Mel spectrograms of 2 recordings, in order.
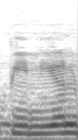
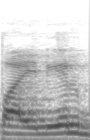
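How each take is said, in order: First: The first syllable has an 'ee' vowel. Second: The first syllable has an 'eye' vowel. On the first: "पीनियल बोलो" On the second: "पाइनियल बोलो"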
